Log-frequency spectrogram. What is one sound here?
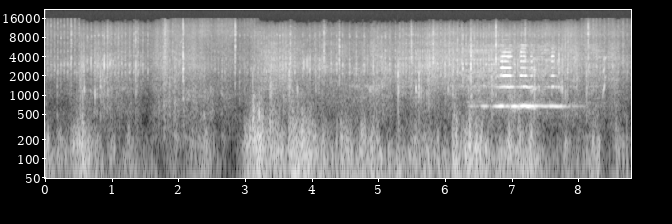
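Bicycle tyres roll and bump over rough grass.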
